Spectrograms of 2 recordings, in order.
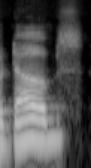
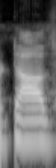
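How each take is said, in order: First: Doubs said with a long O, like "dobes"; alternative pronunciation. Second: Dobbs said with a short O, like "dahbs"; alternative pronunciation. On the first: Podcaster unsure of a rookie's name, long-O pronunciation. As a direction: say Doubs to rhyme with "robes". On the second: Podcaster offering another way to say the rookie's name, short-O pronunciation. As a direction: say Dobbs to rhyme with "jobs". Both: Real, not acted. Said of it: "however you wanna pronounce it".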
